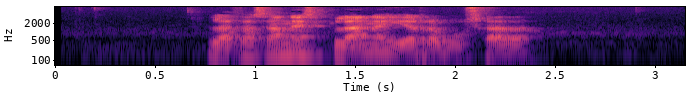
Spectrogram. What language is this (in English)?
Catalan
